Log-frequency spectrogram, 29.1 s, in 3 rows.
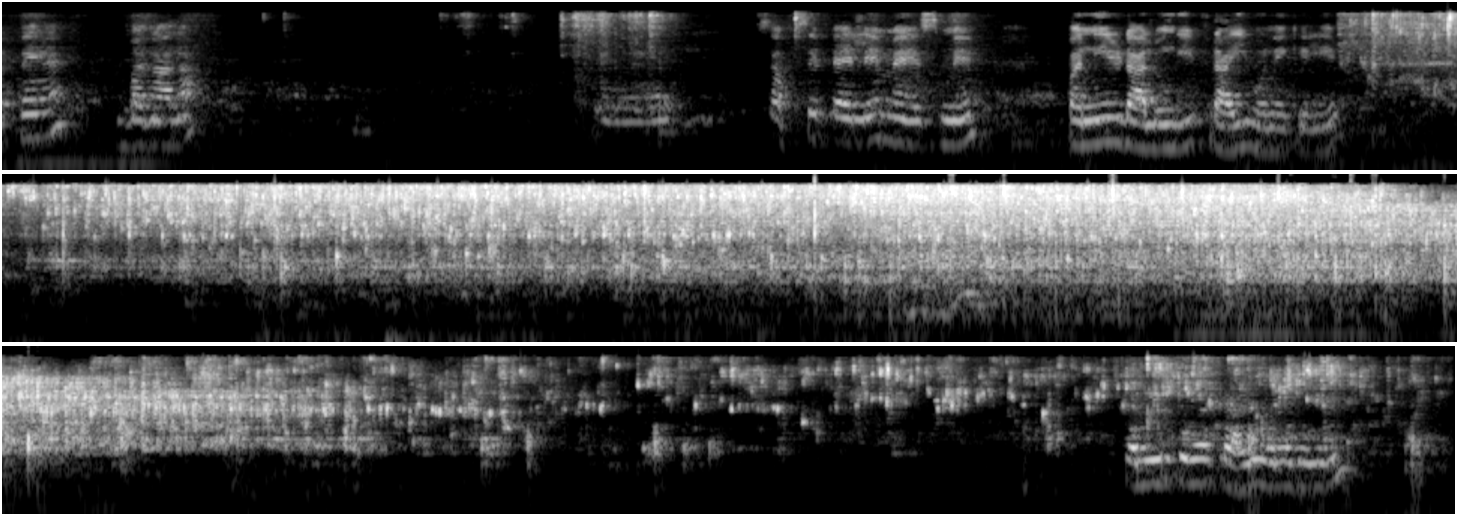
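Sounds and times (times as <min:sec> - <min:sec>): paneer sizzling in hot oil: 0:09.0 - 0:29.0.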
